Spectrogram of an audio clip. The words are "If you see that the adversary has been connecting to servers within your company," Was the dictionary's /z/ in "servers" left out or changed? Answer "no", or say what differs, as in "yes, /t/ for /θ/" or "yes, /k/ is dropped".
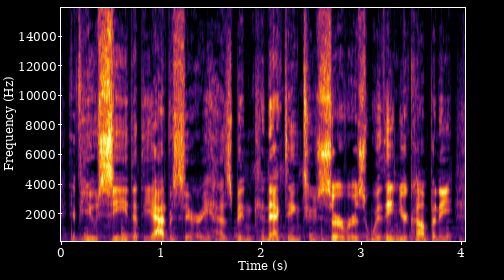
no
